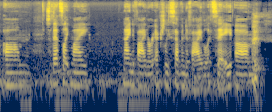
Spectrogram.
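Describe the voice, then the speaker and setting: A woman's very deep, low voice with an American accent, fairly even intonation and a moderate pace, plus audible room echo and noticeable background noise. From Buffalo, New York. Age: 50s. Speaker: finance manager, podcast guest. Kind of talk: casual interview.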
